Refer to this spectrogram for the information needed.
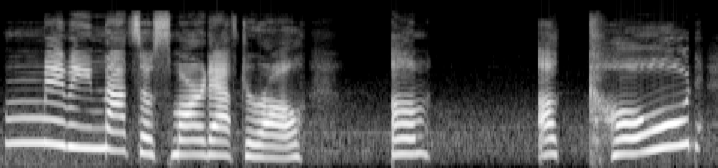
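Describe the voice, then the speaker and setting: Squeaky, childlike fairy companion. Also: female voice, big pitch swings, extremely slow, pushed and bright, a little hiss or hum, exaggerated voice. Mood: blunt, coaxing. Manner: childlike, exclamatory. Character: tiny flying fairy companion, childlike, excitable and blunt. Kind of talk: video game voice acting.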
